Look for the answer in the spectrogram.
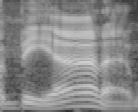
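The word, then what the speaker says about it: arrabbiata: How do you pronounce that? You're the most Italian of the three of us. Vodka arabiata. – Arabiata.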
